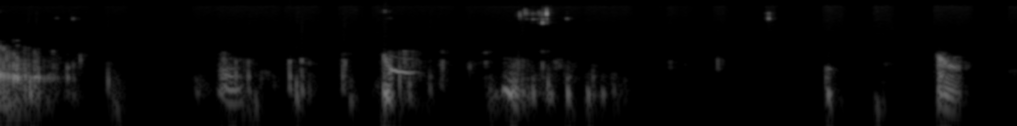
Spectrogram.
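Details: Stomach growling (borborygmi): irregular gurgles, squeaks and bubbling pops from the belly as gas and fluid move through the gut.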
